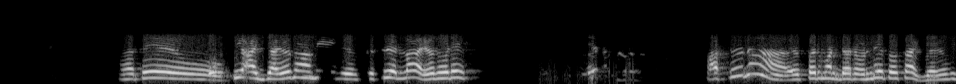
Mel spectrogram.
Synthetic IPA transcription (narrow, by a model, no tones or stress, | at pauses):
t̪eːkiːaːid͡ʒaːjoːt̪ãːəmĩːkɪsʰeelːaaːjoːt̪ʰoːɽeː | eː | asnaːpəɾməɳɖəɾoːɳneːt̪oːsaːid͡ʒaːjoːbiː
